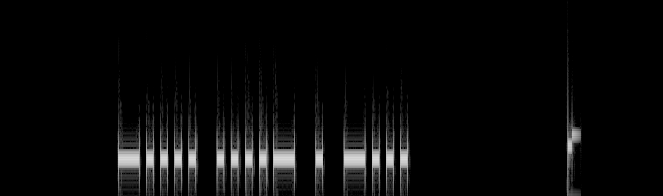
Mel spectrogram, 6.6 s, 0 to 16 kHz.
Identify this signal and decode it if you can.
Morse code, heard as a keyed tone, about 17 wpm, 700 Hz. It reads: 64EB
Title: Four Challenging Letter-Number Combinations 17wpm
